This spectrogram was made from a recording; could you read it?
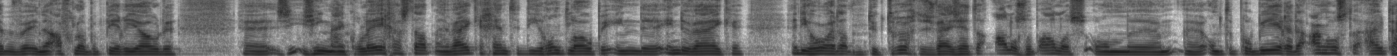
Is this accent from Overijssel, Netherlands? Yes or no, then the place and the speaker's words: yes; Zwolle, Overijssel, Netherlands; Van oorsprong, ik ben een Zwollenaar.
